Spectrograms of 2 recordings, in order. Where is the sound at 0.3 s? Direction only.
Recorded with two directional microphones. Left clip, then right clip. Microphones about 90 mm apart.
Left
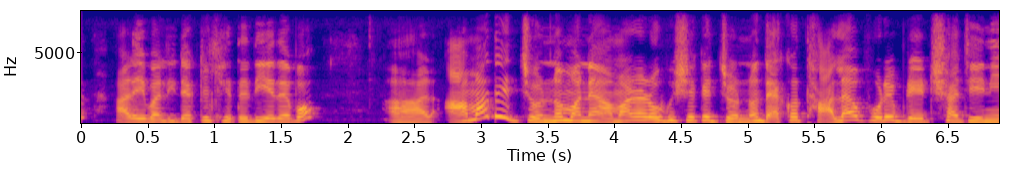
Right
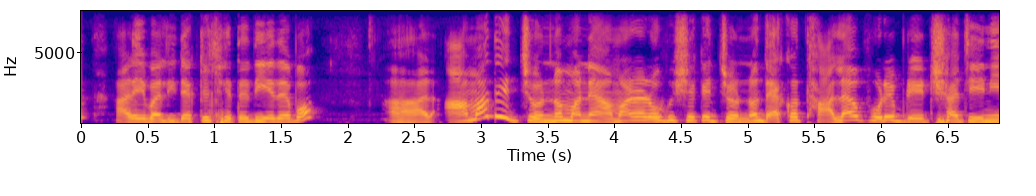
45° right (ahead or behind).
